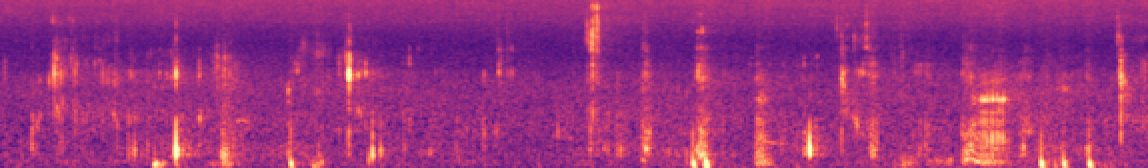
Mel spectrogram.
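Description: Close mouth sounds of a person chewing a handful of rice and chicken: irregular wet smacks and clicks.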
